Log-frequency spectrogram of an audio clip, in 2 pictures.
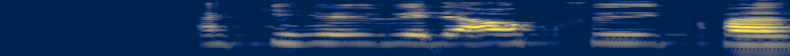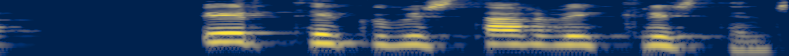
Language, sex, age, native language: Icelandic, female, 40-49, Icelandic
